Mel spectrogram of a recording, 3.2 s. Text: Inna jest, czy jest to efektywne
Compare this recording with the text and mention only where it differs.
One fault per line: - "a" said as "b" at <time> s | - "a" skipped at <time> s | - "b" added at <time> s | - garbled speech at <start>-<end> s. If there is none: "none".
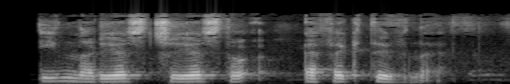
none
